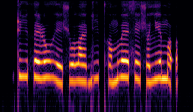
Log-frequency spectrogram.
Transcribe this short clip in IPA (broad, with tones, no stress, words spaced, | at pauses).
ʈiː˦θɛ˦ɭo˦ɣe˨ ʃu˧lˠɛː˧ɡiː˦ t̪ʰʌ˨˦mβɛː˦se˦˨ʃʌ˧ lʲɛː˦mʌ˧ʔ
